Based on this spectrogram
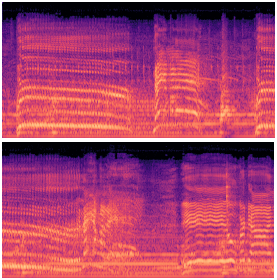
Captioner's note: man vocalises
